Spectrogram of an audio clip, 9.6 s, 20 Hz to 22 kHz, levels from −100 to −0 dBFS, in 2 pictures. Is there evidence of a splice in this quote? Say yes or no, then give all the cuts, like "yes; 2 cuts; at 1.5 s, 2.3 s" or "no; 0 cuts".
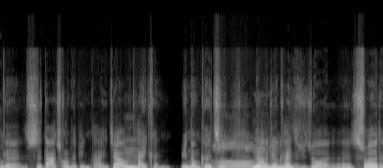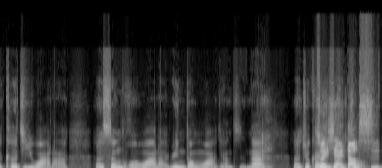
no; 0 cuts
